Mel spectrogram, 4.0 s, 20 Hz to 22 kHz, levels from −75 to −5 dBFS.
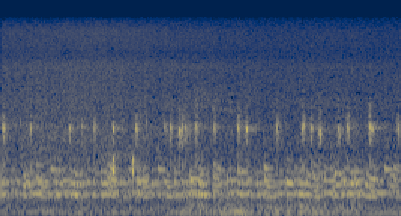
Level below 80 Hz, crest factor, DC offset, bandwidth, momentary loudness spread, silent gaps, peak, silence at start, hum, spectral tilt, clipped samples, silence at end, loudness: -48 dBFS; 20 dB; under 0.1%; 16 kHz; 3 LU; none; -6 dBFS; 0 s; none; -3 dB/octave; under 0.1%; 0 s; -26 LUFS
